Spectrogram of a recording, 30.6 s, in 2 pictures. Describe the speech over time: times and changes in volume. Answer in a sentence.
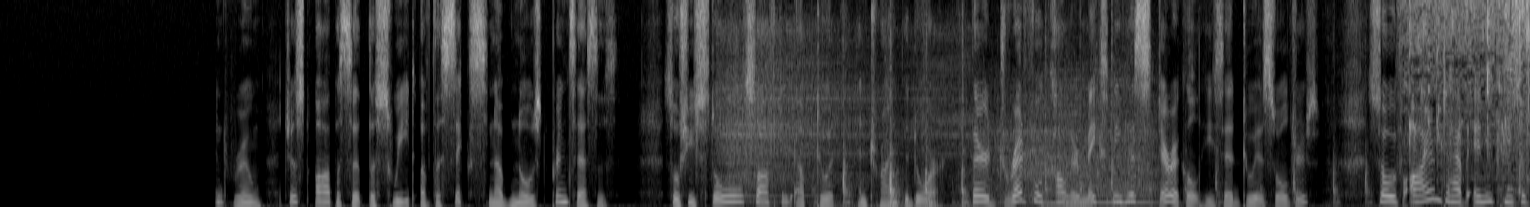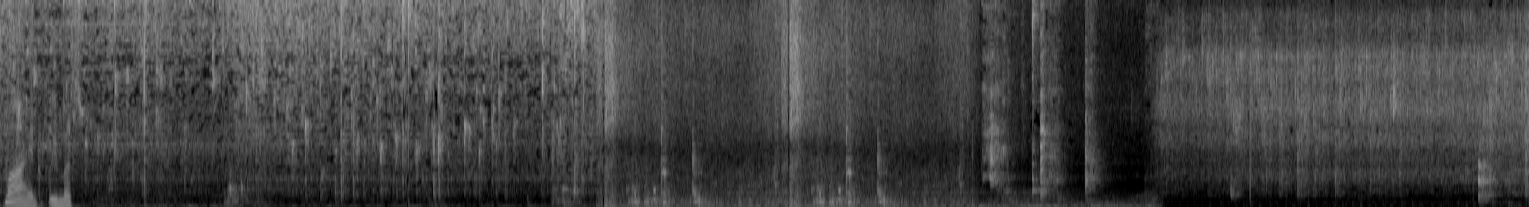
You can hear the talking from 2.1 to 16.1 s, at a steady volume.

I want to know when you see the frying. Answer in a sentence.
The frying can be heard from 13.9 to 30.5 s.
